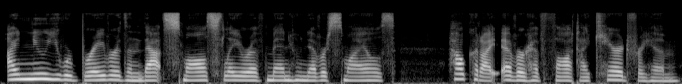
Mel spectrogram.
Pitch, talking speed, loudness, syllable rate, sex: 190 Hz, 210 wpm, -17 LUFS, 5.0 syllables/s, female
